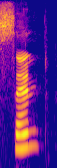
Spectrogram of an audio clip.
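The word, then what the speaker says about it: scent: alright rule number four अगर सी के पहले एस हो तो सी साइलेंट होता यह बहुत काम की चीज है ये आप ध्यान में रखिए सी के पहले एस आए मतलब एस सी करके अगर आ रहा है इस तरीके से तो सी साइलेंट है आपको स प्रोनाउंस करना है इट्स सेंट साइंस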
